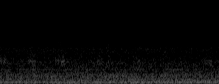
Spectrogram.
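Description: Faint, irregular small clicks of a computer mouse scroll wheel over a steady low room hum.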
